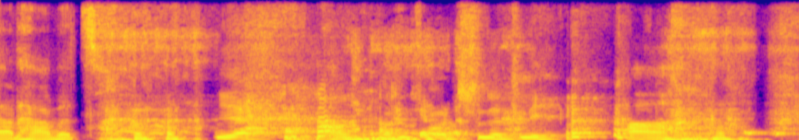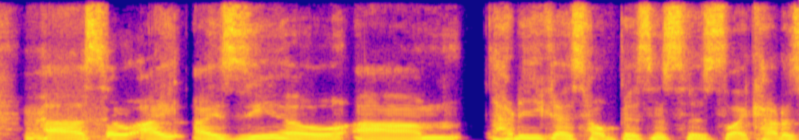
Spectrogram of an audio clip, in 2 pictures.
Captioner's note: laughs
